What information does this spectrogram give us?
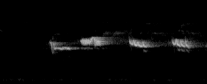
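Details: Grey-backed thrush singing: a phrase of clear, slurred whistled notes, each dropping slightly in pitch, given in quick succession about every half second against a silent background.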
